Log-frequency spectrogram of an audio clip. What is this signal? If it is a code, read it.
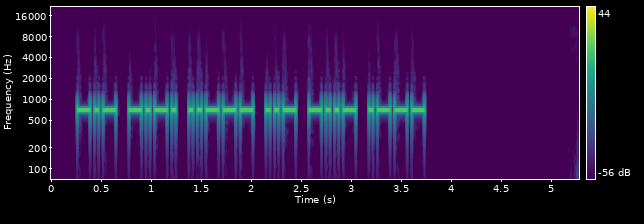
Morse code, heard as a keyed tone, about 35 wpm, 700 Hz. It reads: KC2UXJ
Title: Speed Racing - USA Call Signs 28wpm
